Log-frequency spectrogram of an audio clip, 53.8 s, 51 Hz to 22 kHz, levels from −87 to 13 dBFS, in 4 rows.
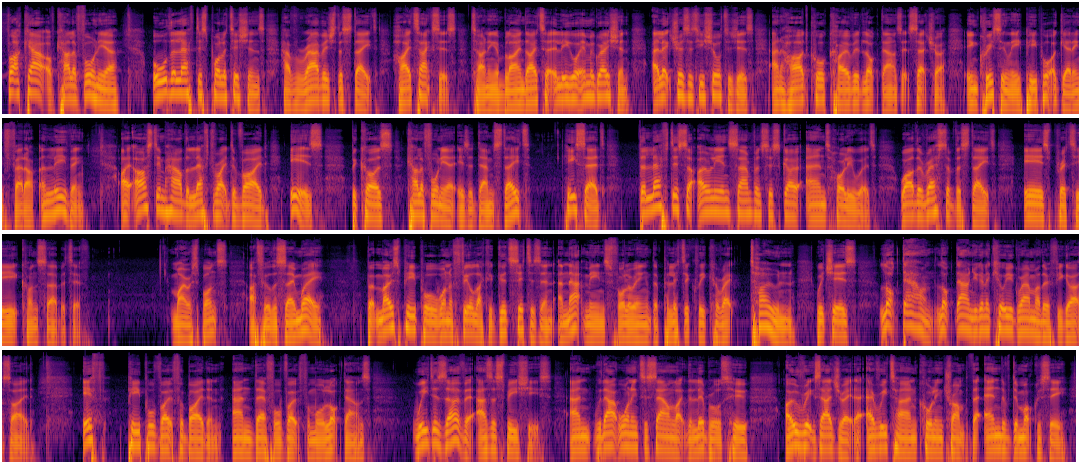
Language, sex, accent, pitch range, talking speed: English, male, British, 90-125 Hz, 165 wpm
